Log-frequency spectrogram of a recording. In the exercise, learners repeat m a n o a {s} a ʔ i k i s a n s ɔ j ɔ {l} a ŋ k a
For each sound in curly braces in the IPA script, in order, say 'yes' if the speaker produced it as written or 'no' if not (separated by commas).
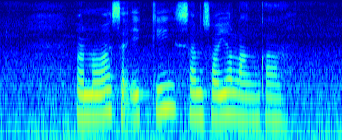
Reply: yes, yes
